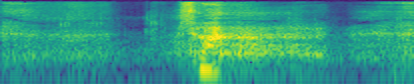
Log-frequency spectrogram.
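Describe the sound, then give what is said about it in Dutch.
A person takes one deep breath in while raising the shoulders during a breathing exercise. It is a soft, airy rush that swells briefly and fades, faint and alone. “Schouders omhoog, inademen.”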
